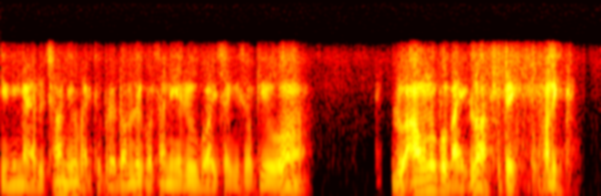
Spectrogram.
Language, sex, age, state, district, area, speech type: Nepali, male, 30-45, West Bengal, Kalimpong, rural, conversation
